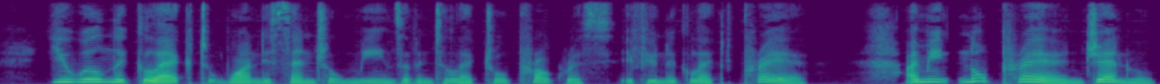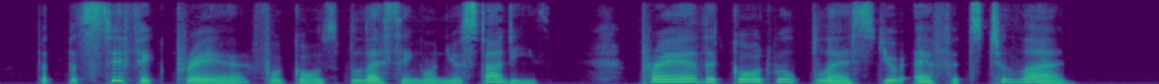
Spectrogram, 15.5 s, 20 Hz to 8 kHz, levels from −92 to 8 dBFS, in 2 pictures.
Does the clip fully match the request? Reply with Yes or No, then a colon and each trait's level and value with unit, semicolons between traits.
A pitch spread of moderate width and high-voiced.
No: wide, 5.8 semitones; high, 195 Hz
